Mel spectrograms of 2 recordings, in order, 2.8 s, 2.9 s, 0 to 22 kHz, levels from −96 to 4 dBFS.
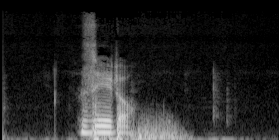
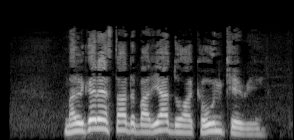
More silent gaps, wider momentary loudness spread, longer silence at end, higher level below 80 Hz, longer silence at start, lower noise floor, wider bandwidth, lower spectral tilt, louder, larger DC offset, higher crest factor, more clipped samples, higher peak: neither; first, 19 LU vs 16 LU; first, 0.95 s vs 0.3 s; first, -32 dBFS vs -72 dBFS; first, 0.8 s vs 0.65 s; second, -54 dBFS vs -62 dBFS; first, 13.5 kHz vs 11 kHz; first, -8 dB/octave vs -6.5 dB/octave; about the same, -18 LUFS vs -20 LUFS; neither; about the same, 18 dB vs 16 dB; neither; first, -2 dBFS vs -6 dBFS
